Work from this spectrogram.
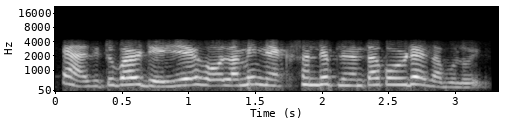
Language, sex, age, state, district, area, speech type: Assamese, male, 18-30, Assam, Morigaon, rural, conversation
